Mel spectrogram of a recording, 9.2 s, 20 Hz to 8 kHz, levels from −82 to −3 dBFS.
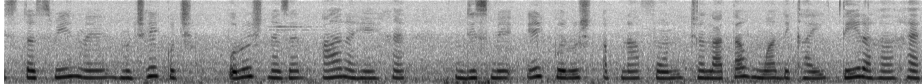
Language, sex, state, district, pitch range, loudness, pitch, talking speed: Hindi, female, Madhya Pradesh, Dhar, 245-265 Hz, -16 LUFS, 250 Hz, 135 wpm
